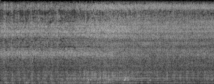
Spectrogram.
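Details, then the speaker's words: Small jon-boat outboard with only forward and neutral, run after its dirty carburetor was taken apart and cleaned; a steady, even buzzing idle with no stumbles or misses, smooth and healthy. "Looks good, sounds good."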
